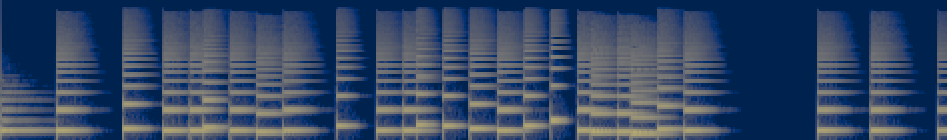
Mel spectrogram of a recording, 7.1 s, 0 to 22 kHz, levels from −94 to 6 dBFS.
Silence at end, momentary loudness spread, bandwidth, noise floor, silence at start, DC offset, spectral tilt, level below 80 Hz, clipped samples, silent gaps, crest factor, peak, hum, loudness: 0 s; 8 LU; 17 kHz; under -90 dBFS; 0 s; under 0.1%; -3.5 dB/octave; -64 dBFS; under 0.1%; 5.61-6.11 s; 14 dB; -16 dBFS; none; -30 LUFS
